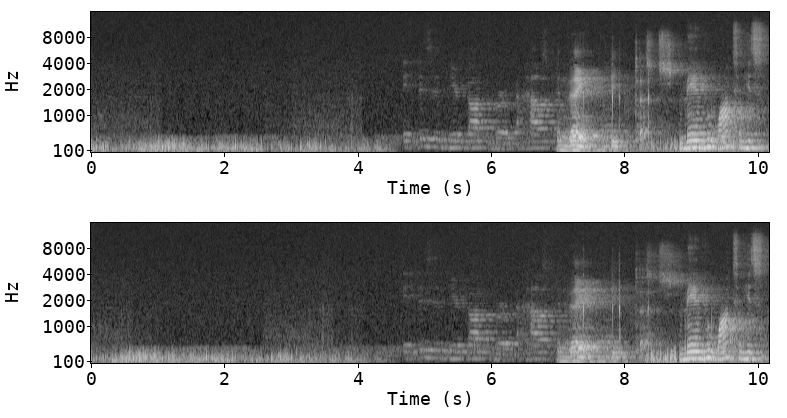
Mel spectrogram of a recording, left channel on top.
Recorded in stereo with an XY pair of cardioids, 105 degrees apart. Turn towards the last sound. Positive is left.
turn(degrees=-15)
